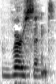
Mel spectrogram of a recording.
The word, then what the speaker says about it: Versant: pronounce yourself oh it's technically if you it's pronounced Versant but we save version I'm not gonna lie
